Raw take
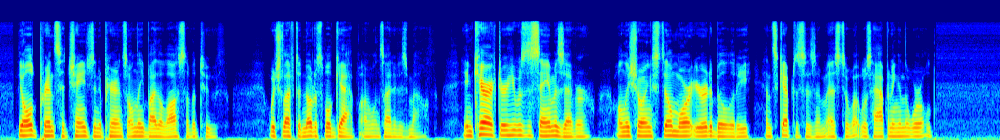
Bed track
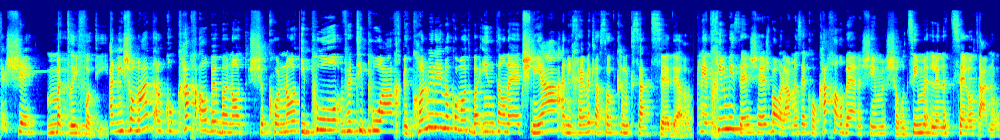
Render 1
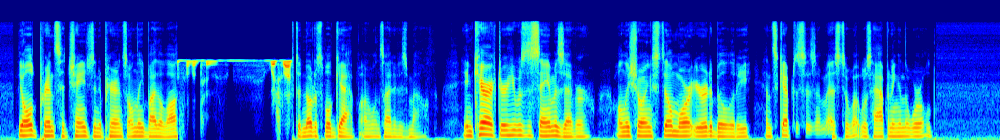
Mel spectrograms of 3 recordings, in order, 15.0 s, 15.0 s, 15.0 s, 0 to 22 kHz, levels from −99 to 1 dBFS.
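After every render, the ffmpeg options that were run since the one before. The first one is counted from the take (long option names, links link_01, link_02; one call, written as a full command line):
ffmpeg -i in.wav -filter_complex "[0:a]asettb=1/sr,asplit=3[link_01][link_02][link_03];[link_01]atrim=end=2.654[link_04];[link_02]atrim=start=2.65:end=4.38,asetpts=PTS-STARTPTS,afade=type=in:duration=0.004:curve=qsin,afade=type=out:start_time=1.726:duration=0.004:curve=qsin,lowpass=frequency=3100:width_type=q:width=0.5098,lowpass=frequency=3100:width_type=q:width=0.6013,lowpass=frequency=3100:width_type=q:width=0.9,lowpass=frequency=3100:width_type=q:width=2.563,afreqshift=-3700[link_05];[link_03]atrim=start=4.376[link_06];[link_04][link_05]acrossfade=duration=0.004:curve1=hsin:curve2=qsin[link_07];[link_07][link_06]acrossfade=duration=0.004:curve1=qsin:curve2=hsin,asettb=1/sr,asplit=3[link_08][link_09][link_10];[link_08]atrim=end=11.844[link_11];[link_09]atrim=start=11.84:end=12.48,asetpts=PTS-STARTPTS,afade=type=in:duration=0.004:curve=qsin,afade=type=out:start_time=0.636:duration=0.004:curve=qsin,highpass=frequency=300:width=0.5412,highpass=frequency=300:width=1.3066[link_12];[link_10]atrim=start=12.476[link_13];[link_11][link_12]acrossfade=duration=0.004:curve1=hsin:curve2=qsin[link_14];[link_14][link_13]acrossfade=duration=0.004:curve1=qsin:curve2=hsin" out.wav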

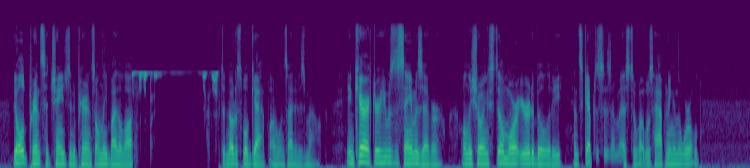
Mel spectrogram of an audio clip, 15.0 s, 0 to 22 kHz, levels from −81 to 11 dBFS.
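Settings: ffmpeg -i in.wav -filter_complex "[0:a]asplit=3[link_01][link_02][link_03];[link_01]atrim=end=3.17,asetpts=PTS-STARTPTS,afade=type=out:start_time=2.87:duration=0.3:silence=0.16788[link_04];[link_02]atrim=start=3.17:end=4.3,asetpts=PTS-STARTPTS,volume=-15.5dB[link_05];[link_03]atrim=start=4.3,asetpts=PTS-STARTPTS,afade=type=in:duration=0.3:silence=0.16788[link_06];[link_04][link_05][link_06]concat=n=3:v=0:a=1" out.wav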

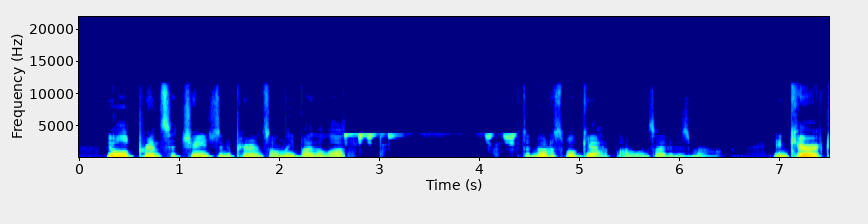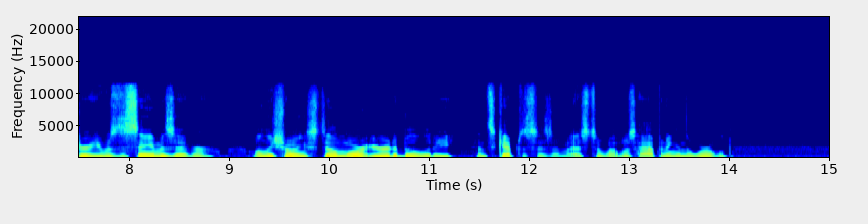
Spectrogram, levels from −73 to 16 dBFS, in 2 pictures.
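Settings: ffmpeg -i in.wav -filter_complex "[0:a]asettb=1/sr,asplit=3[link_01][link_02][link_03];[link_01]atrim=end=2.404[link_04];[link_02]atrim=start=2.4:end=2.83,asetpts=PTS-STARTPTS,afade=type=in:duration=0.004:curve=qsin,afade=type=out:start_time=0.426:duration=0.004:curve=qsin,equalizer=frequency=5300:width_type=o:width=1.1:gain=11[link_05];[link_03]atrim=start=2.826[link_06];[link_04][link_05]acrossfade=duration=0.004:curve1=hsin:curve2=qsin[link_07];[link_07][link_06]acrossfade=duration=0.004:curve1=qsin:curve2=hsin,asettb=1/sr,asplit=3[link_08][link_09][link_10];[link_08]atrim=end=5.094[link_11];[link_09]atrim=start=5.09:end=7,asetpts=PTS-STARTPTS,afade=type=in:duration=0.004:curve=qsin,afade=type=out:start_time=1.906:duration=0.004:curve=qsin,lowpass=6600[link_12];[link_10]atrim=start=6.996[link_13];[link_11][link_12]acrossfade=duration=0.004:curve1=hsin:curve2=qsin[link_14];[link_14][link_13]acrossfade=duration=0.004:curve1=qsin:curve2=hsin,asettb=1/sr,asplit=3[link_15][link_16][link_17];[link_15]atrim=end=9.574[link_18];[link_16]atrim=start=9.57:end=11.1,asetpts=PTS-STARTPTS,afade=type=in:duration=0.004:curve=qsin,afade=type=out:start_time=1.526:duration=0.004:curve=qsin,lowpass=frequency=8600:width=0.5412,lowpass=frequency=8600:width=1.3066[link_19];[link_17]atrim=start=11.096[link_20];[link_18][link_19]acrossfade=duration=0.004:curve1=hsin:curve2=qsin[link_21];[link_21][link_20]acrossfade=duration=0.004:curve1=qsin:curve2=hsin" out.wav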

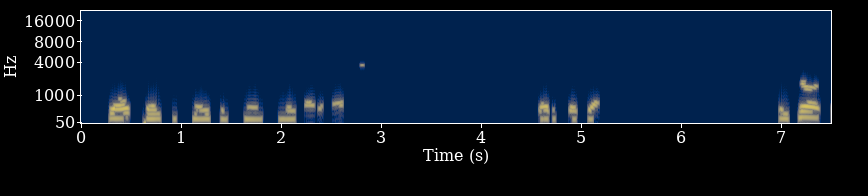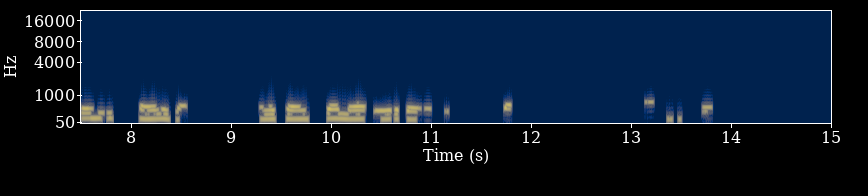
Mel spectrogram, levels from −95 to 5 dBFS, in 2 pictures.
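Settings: ffmpeg -i in.wav -af "afwtdn=0.0282,afftfilt=real='re*gte(hypot(re,im),0.562)':imag='im*gte(hypot(re,im),0.562)':win_size=1024:overlap=0.75" out.wav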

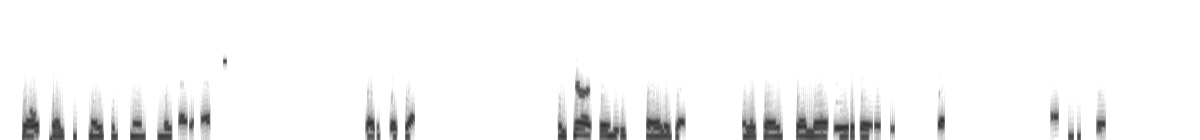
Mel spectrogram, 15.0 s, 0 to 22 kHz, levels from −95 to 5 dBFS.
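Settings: ffmpeg -i in.wav -filter_complex "[0:a]asplit=2[link_01][link_02];[link_02]acompressor=threshold=-27dB:ratio=6,volume=-1dB[link_03];[link_01][link_03]amix=inputs=2:normalize=0,alimiter=limit=-13dB:level=0:latency=1:release=16" out.wav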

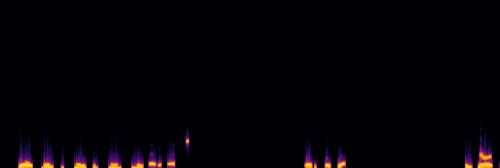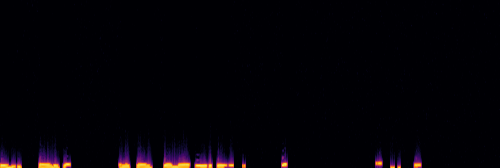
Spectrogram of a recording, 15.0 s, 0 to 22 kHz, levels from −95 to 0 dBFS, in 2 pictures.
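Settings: ffmpeg -i in.wav -af "volume=9dB" out.wav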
